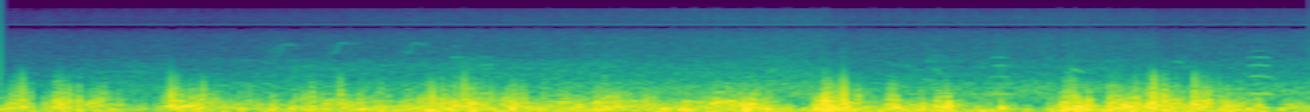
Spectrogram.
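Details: A flock of Bewick's swans feeding on maize in frost at Slimbridge, cold enough to see their breath, keeps up a dense, overlapping chorus of soft, honking yelps, many birds calling at once without pause.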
